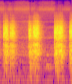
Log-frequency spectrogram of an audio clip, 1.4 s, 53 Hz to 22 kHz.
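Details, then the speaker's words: 1959 Zenith B615F tube radio: turning the tuning gives irregular scratchy crackling bursts, harsh hiss with no steady tone; tuning capacitor plates suspected of rubbing together. "sounds like the tuning plates are rubbing together there so we'll need to look into that"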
